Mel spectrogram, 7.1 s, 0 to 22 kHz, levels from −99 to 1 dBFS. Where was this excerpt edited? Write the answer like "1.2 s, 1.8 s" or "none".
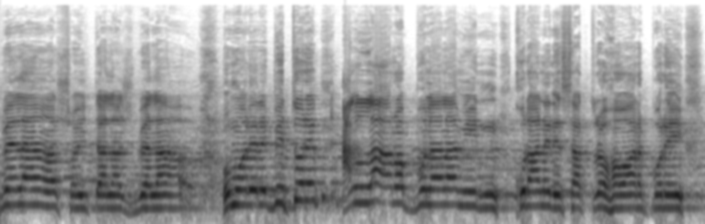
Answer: none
